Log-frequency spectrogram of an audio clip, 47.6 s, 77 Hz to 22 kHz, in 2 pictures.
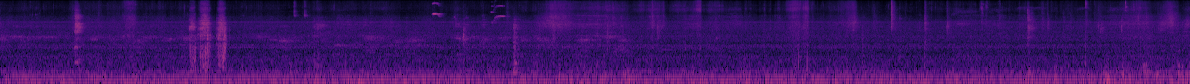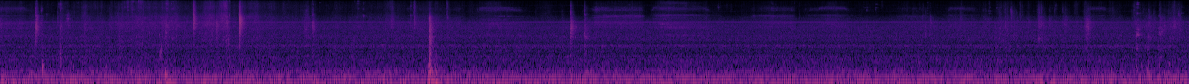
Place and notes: Ascolto il tuo cuore, città, I listen to your heart, city, Chapter CXXXII - "Two years after the first soundwalk in the time of COVID19": Soundwalk
"Two years after the first soundwalk in the time of COVID19": Soundwalk
Chapter CLXXXVIII of Ascolto il tuo cuore, città. I listen to your heart, city
Thursday, March 10th, 2022, exactly two years after Chapter I, first soundwalk, during the night of closure by the law of all the public places due to the epidemic of COVID19.
This path is part of a train round trip to Cuneo: I have recorded the walk from my home to Porta Nuova rail station and the start of the train; return is from inside Porta Nuova station back home.
Round trip are the two audio files are joined in a single file separated by a silence of 7 seconds.
first path: beginning at 6:58 a.m. end at 7:19 a.m., duration 20’33”
second path: beginning at 6:41 p.m. end al 6:54 p.m., duration 13’24”
Total duration of recording 34’04”
As binaural recording is suggested headphones listening.
Both paths are associated with synchronized GPS track recorded in the (kmz, kml, gpx) files downloadable here:
first path:
second path:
